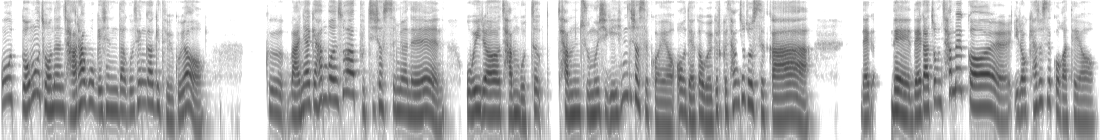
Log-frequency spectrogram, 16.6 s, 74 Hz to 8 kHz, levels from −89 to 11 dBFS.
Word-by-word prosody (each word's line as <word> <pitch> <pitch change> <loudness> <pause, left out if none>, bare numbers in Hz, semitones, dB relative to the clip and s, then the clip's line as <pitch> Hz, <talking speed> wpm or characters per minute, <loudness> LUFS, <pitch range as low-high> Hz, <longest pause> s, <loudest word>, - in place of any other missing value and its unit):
어 285 +4 -3
너무 275 +12 +1
저는 220 -3 +1
잘하고 250 +7 +2
계신다고 200 -1 -3
생각이 245 0 -3
들고요. 175 +5 -1 0.9
그 180 -5 -6
만약에 225 +9 +1
한번 285 +2 +1
쏘아붙이셨으면은 195 - -1 0.3
오히려 185 -1 +4
잠 170 0 0
못 150 -1 -5
자 190 0 -4 0.2
잠 180 0 +1
주무시기 175 -1 -2
힘드셨을 290 - -3
거예요. 130 -5 -4
어 195 -1 0
'내가 160 0 -1
왜 145 -2 -1
그렇게 190 0 -5
상처 255 +8 -4
줬을까? 160 - +2 0.7
내가' - - -2 0.3
네, 185 -6 +5
'내가 180 +6 +5
좀 270 +3 -5
참을걸.' 225 - +4
이렇게 190 +3 -3
하셨을 265 +4 -3
것 190 -6 -3
같아요. 145 -2 -5
190 Hz, 295 characters per minute, -25 LUFS, 170-235 Hz, 0.9 s, 네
